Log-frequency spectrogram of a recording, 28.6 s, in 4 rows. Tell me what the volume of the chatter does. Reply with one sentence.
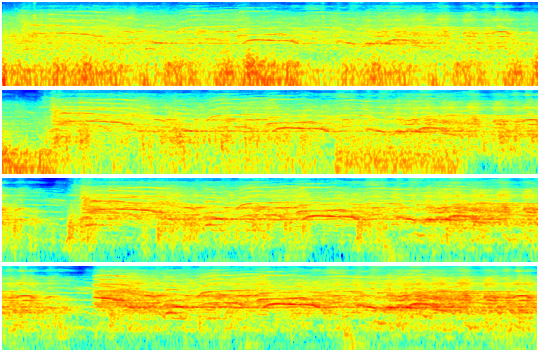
The volume of the chatter goes up.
